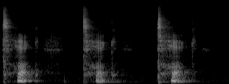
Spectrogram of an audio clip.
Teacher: when I'm saying tech, as in technology, my tongue is actually just touching the back of my front teeth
